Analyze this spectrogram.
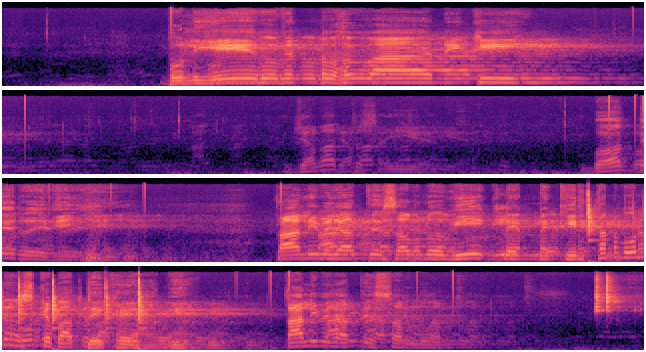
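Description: A young man sings loudly into a microphone, heard through loudspeakers.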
